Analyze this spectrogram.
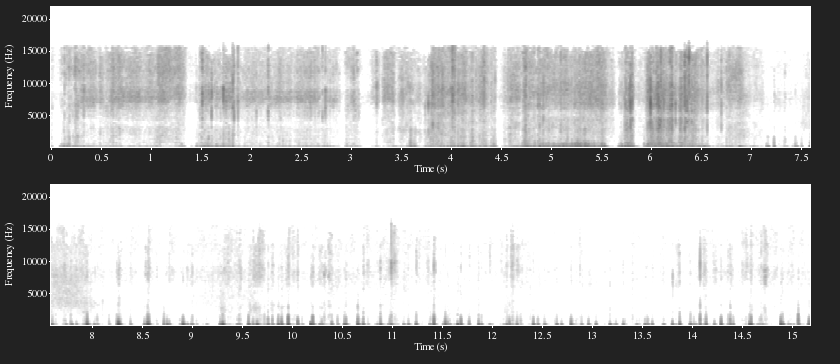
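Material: Cork.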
